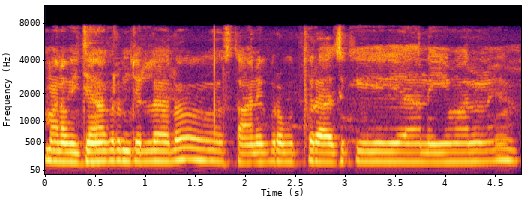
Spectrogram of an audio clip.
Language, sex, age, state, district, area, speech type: Telugu, male, 30-45, Andhra Pradesh, Vizianagaram, rural, spontaneous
